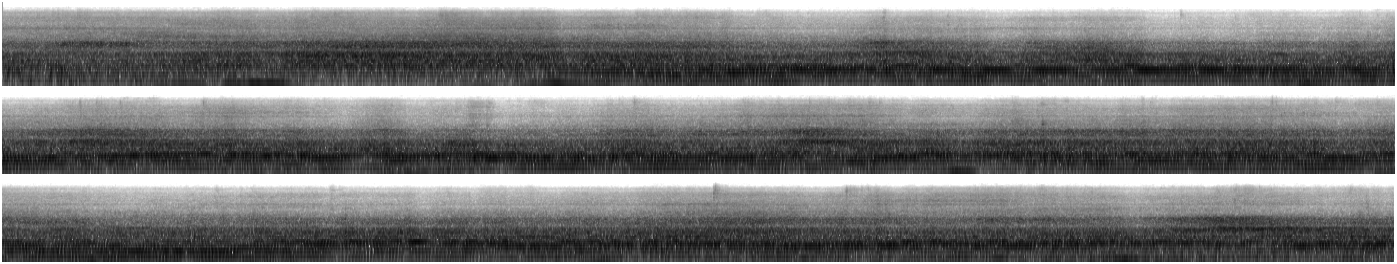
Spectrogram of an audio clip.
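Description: Live experimental electroacoustic noise music: a dense, steady drone of sustained layered tones over a low rumble, loud and unbroken.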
